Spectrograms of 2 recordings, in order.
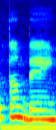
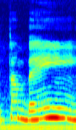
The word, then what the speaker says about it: também: Na pronúncia de também se percebe o som de M em som de I, com o som de I.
